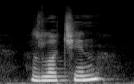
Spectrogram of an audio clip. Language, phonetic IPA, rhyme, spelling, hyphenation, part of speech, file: Czech, [ˈzlot͡ʃɪn], -otʃɪn, zločin, zlo‧čin, noun, Cs-zločin.ogg
- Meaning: crime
